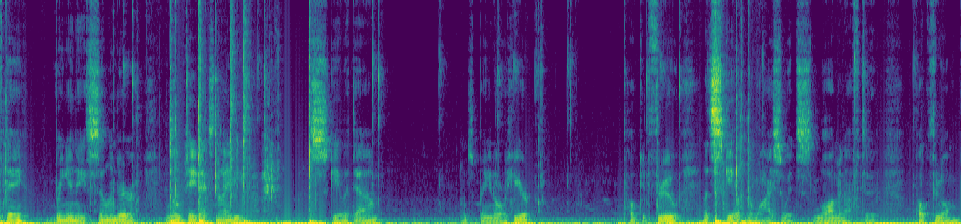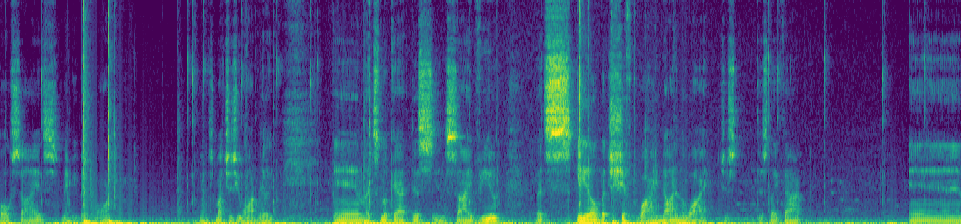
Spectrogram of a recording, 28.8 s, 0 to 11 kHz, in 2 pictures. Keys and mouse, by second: 2.6 r, 4.7 s, 6.6-10.7 drag, 10.7 s, 13.7-15.6 drag, 15.7 s, 17.5-18.8 drag, 19.9 KP_1, 23.1 s, 26.8-28.8 drag.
